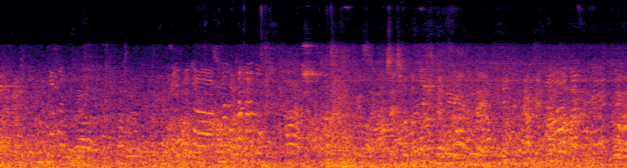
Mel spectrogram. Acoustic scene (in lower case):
crowded indoor space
